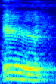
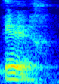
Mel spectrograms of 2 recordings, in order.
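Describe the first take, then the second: First: The final R is a plain English-like sound. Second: The final R is rasped deep in the throat. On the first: The speaker calls it wrong. "Now it's not air" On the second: The speaker calls it right. "Did you hear it? ... pronounce the letter from the epiglottis"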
